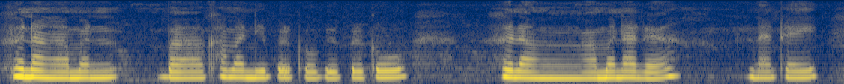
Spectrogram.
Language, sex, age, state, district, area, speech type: Bodo, female, 18-30, Assam, Baksa, rural, spontaneous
